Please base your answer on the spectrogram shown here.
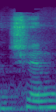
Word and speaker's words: Qin: history the qin dynasty is the first is pronounced the qin dynasty and the first emperor the major emperor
